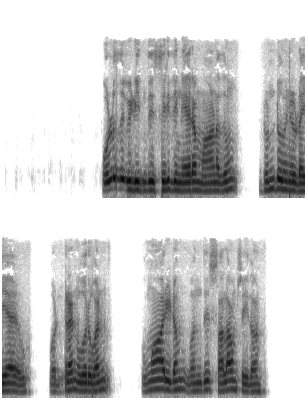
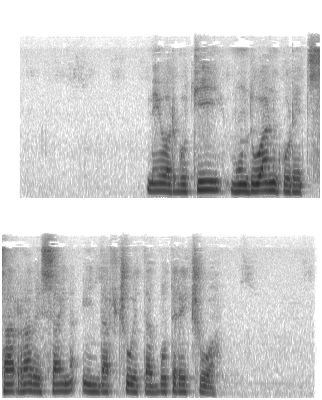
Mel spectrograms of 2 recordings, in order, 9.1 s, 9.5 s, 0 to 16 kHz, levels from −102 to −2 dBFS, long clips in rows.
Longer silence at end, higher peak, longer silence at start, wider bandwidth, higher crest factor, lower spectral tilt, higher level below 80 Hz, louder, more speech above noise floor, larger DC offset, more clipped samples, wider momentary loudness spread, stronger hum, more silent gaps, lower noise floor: second, 0.65 s vs 1.55 s; first, -2 dBFS vs -12 dBFS; second, 1.5 s vs 2.15 s; second, 7.6 kHz vs 8.8 kHz; about the same, 14 dB vs 18 dB; first, -8 dB/octave vs -6 dB/octave; first, -54 dBFS vs -68 dBFS; first, -16 LUFS vs -28 LUFS; first, 72 dB vs 40 dB; neither; neither; first, 13 LU vs 8 LU; neither; first, 5.10-5.14 s, 6.37-6.41 s vs none; first, -86 dBFS vs -68 dBFS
